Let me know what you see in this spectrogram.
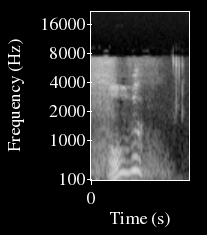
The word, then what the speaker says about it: Mulva: Mulva rhymes with a body part.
